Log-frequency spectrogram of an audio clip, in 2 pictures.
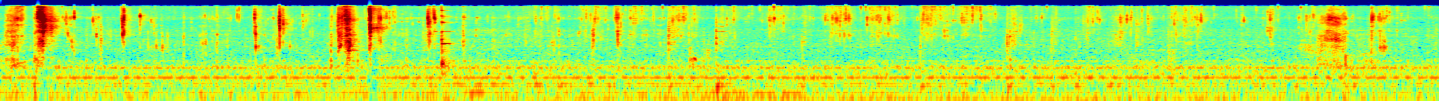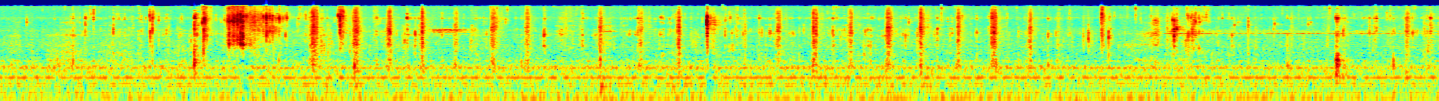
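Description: Close-miked eating: chewing and biting food, with scattered sharp clicks and a few louder crunches, over a steady low hum.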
